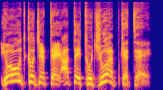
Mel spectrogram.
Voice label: Attack Male, Battle Barks; en; Modular Corpus

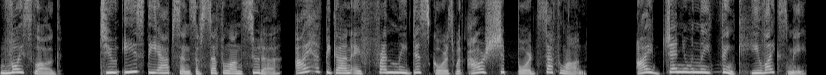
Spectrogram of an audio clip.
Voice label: Idle, Female; en; Warframe; Railjack Crew; Cephalon Suda

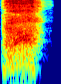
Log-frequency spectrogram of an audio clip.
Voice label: Threatened, Male

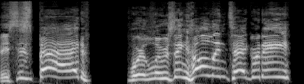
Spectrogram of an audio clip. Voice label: Ship Low, Male; Dialog; Warframe; Railjack Crew; Perrin Sequence

